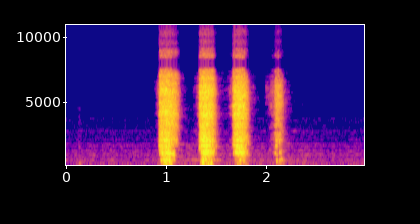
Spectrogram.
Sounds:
Sniff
